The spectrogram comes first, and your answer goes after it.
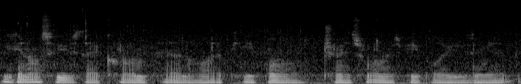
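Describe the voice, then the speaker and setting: Whispering and soft-spoken, a man talks at a moderate pace over noticeable background noise. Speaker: toy customizer and video creator. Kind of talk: tutorial. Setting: home, close to camera. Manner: whispering, soft-spoken.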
